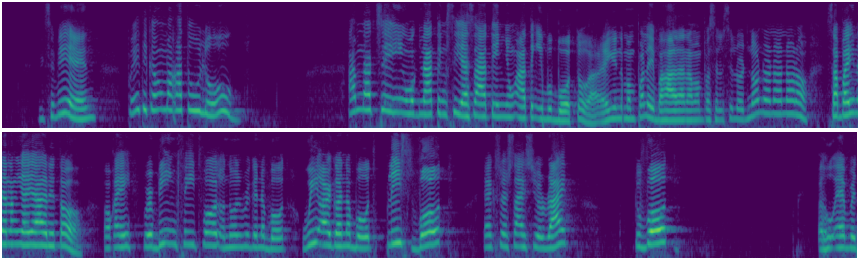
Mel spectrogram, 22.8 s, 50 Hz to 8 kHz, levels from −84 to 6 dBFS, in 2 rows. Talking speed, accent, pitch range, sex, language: 145 wpm, native, 185-260 Hz, male, Filipino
